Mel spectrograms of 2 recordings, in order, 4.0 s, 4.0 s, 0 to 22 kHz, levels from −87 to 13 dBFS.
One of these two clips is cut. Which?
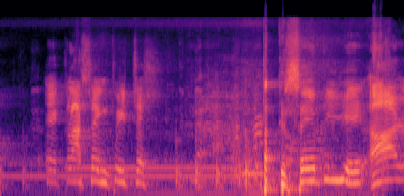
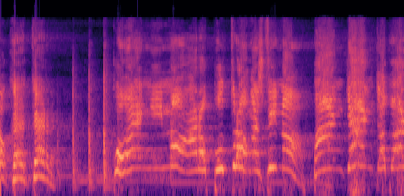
first; 1 cut; at 2.4 s

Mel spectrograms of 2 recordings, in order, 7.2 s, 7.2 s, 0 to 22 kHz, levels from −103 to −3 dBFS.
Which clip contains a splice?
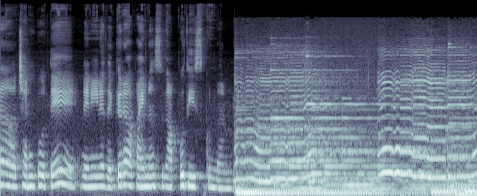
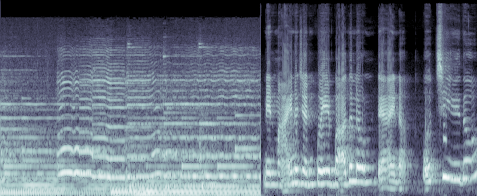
second; 1 cut; at 3.9 s

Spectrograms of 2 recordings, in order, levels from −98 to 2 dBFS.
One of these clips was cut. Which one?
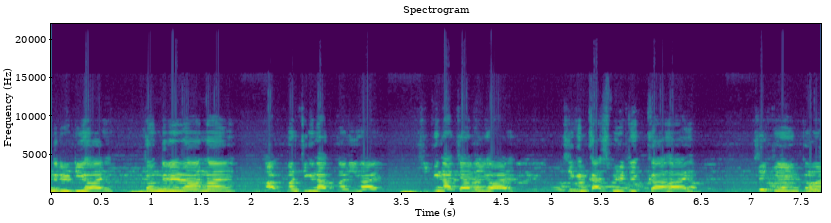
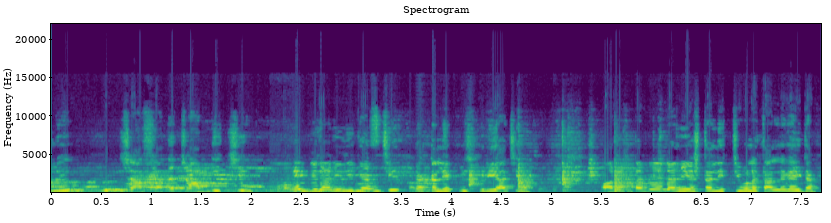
second; 2 cuts; at 2.2 s, 3.7 s

